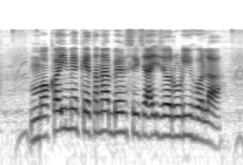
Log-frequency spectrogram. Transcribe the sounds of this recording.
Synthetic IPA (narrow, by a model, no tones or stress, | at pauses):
məkəimeket̪nabeɾsit͡ʃaid͡ʒəɾuɾiɦola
